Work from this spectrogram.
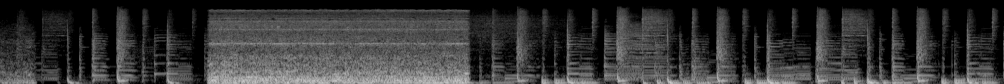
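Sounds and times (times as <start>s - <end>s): background music: 0.0s - 10.0s
jet aircraft whine: 2.1s - 4.7s.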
